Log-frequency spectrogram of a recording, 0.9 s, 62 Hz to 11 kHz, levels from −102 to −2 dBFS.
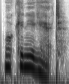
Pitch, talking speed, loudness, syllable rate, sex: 155 Hz, 275 wpm, -15 LUFS, 5.2 syllables/s, male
